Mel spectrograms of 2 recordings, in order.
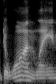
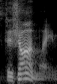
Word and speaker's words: Dewan: this week, that uh I've been calling him Dewan Lane and apparently because that's how it's spelled, but he's Desawn Lane, right?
